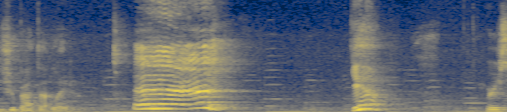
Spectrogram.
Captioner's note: baby grunt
